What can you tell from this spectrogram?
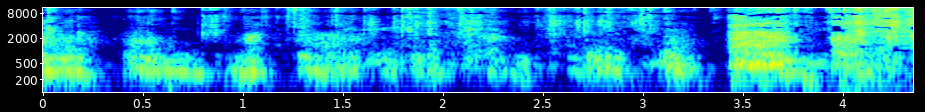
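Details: Several poodle puppies whining and yipping almost without pause, their nasal, wavering cries overlapping, with a louder burst of squeals near the end.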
